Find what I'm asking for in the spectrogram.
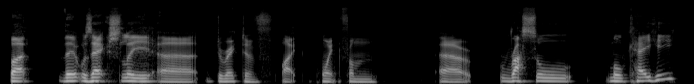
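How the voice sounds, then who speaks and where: Speaking at a very slow pace with long, frequent pauses, a man with a fairly high pitch and a New Zealand accent keeps a fairly even intonation in a dry, close sound with no echo. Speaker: podcast host. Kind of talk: casual chat.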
